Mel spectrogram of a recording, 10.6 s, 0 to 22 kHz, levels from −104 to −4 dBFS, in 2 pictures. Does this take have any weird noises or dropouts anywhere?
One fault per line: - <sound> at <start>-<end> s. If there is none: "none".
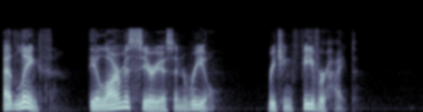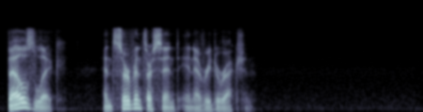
none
